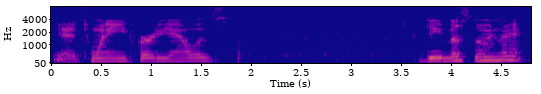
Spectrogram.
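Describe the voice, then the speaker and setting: A man's voice: fairly high pitch, flat delivery, slow pace, bright, forceful tone, a little hiss or hum. A man chatting casually with a friend about everyday things, in slangy, informal speech. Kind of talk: casual chat.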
